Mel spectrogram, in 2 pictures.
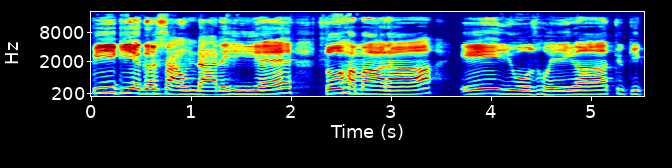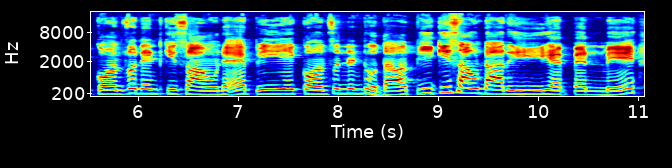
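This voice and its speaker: A woman teaching a grammar lesson online, patiently asking questions and answering them herself, and reading the example sentences very slowly. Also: medium pitch, clear, resonant tone. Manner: patient, asks and answers her own questions.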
